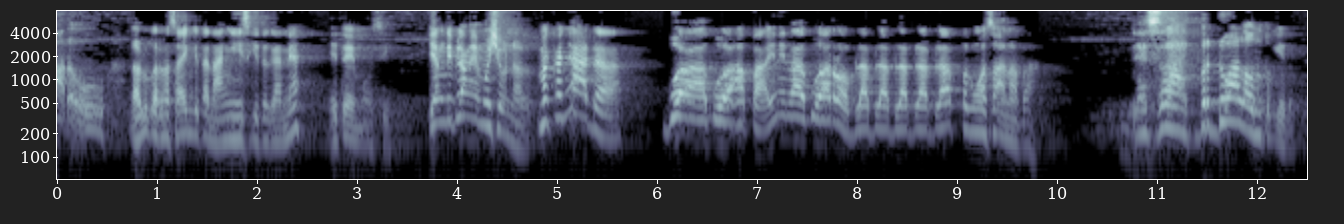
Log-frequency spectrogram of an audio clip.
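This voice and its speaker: Gravelly-voiced pastor in a reverberant hall. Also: male voice, high voice. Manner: joking, lively teaching with asides. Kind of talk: sermon Q&A with congregation. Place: church hall.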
